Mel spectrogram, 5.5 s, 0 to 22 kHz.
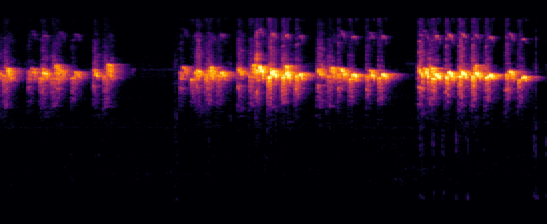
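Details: Barn swallows in a stable on June 28: fledglings making first flights while anxious parents fly around people in the aisle. Rapid high twittering chirps come in bursts of one to two seconds, separated by brief silences.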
